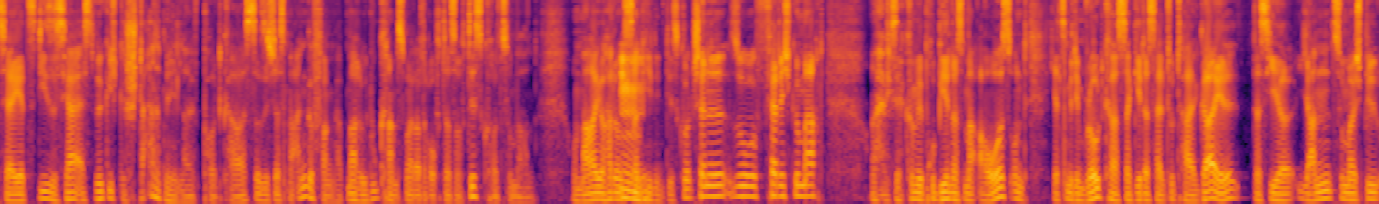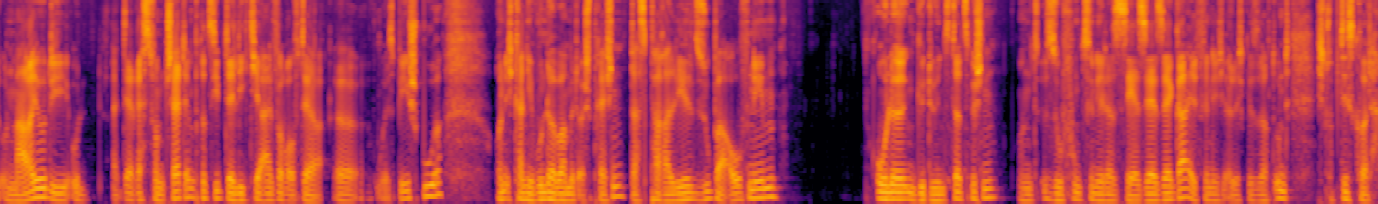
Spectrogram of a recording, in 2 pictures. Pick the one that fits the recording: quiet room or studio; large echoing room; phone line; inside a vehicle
quiet room or studio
